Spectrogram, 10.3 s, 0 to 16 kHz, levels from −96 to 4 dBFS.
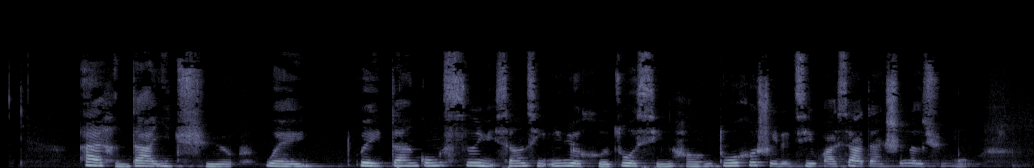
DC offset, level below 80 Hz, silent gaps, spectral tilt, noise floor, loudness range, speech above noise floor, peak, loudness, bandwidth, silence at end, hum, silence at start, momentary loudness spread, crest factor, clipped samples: under 0.1%; -86 dBFS; none; -4 dB/octave; -79 dBFS; 3 LU; 38 dB; -24 dBFS; -41 LUFS; 11.5 kHz; 0.3 s; none; 0.8 s; 9 LU; 18 dB; under 0.1%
